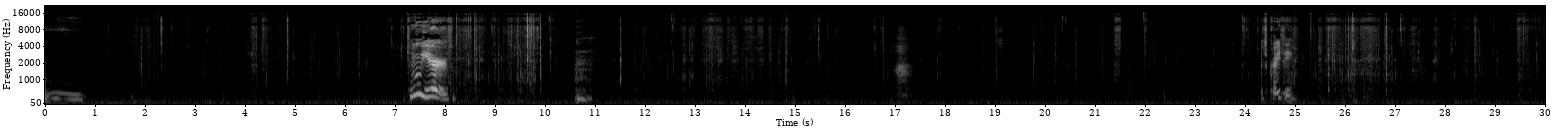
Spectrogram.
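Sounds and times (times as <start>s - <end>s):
person humming: 0.0s - 0.8s
person chewing donut: 9.9s - 24.3s.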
